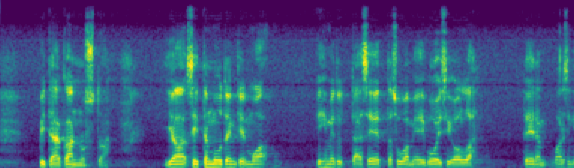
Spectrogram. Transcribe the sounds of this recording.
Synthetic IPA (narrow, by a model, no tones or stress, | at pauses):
pit̪æːkɑnːust̪ɑ̰ː | jɑsit̪ːemmuːt̪eŋkinmuɑ | ihmet̪yt̪ːæːseet̪ːæsuɑmieiʋoisiolːɑ | t̪eiɾænʋɑrsiŋki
